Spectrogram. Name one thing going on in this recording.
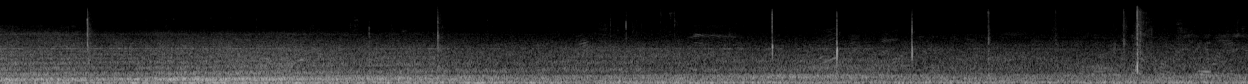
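A plastic bat smacks a ball outdoors.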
